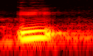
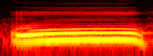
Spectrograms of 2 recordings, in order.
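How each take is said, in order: First: The vowel is cut off with a jerk. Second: The vowel is drawn out long. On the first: "न ई झटके के साथ पढ़नू" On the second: "न ई खेचे ने पढ़नू"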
